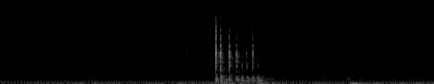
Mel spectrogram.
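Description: A short clatter of plastic clicks and knocks on the table about two seconds in, as a water brush pen is set down and a pencil picked up, with a fainter tap a second later; otherwise quiet room tone.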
